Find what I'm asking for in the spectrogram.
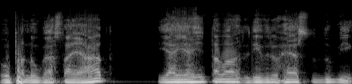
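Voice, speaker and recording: A man speaks in a dark, mellow, somewhat breathy tone. The background is quiet. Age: 70s. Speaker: journalist and political candidate; journalist, candidate. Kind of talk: radio interview. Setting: radio studio. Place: studio. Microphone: studio mic.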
